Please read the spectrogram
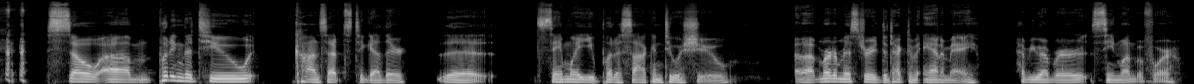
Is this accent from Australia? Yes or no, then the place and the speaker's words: no; Atlanta, Georgia, United States; I'm from Atlanta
